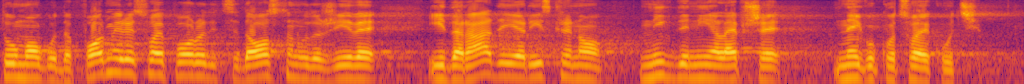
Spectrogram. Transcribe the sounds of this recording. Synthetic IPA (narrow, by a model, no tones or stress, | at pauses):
t̪uːmo̞ɡud̪afo̞ɾmiɾajusʋo̞je̞po̞ːɾod̪it̪se̞d̪ao̞st̪anud̪aʒiːʋe | id̪aɾaːd̪ejeɾiskɾe̞no̞ | niɡd̪e̞niːje̞lepʃe | neɡo̞kod̪sʋo̞jekut͡ɕe̥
